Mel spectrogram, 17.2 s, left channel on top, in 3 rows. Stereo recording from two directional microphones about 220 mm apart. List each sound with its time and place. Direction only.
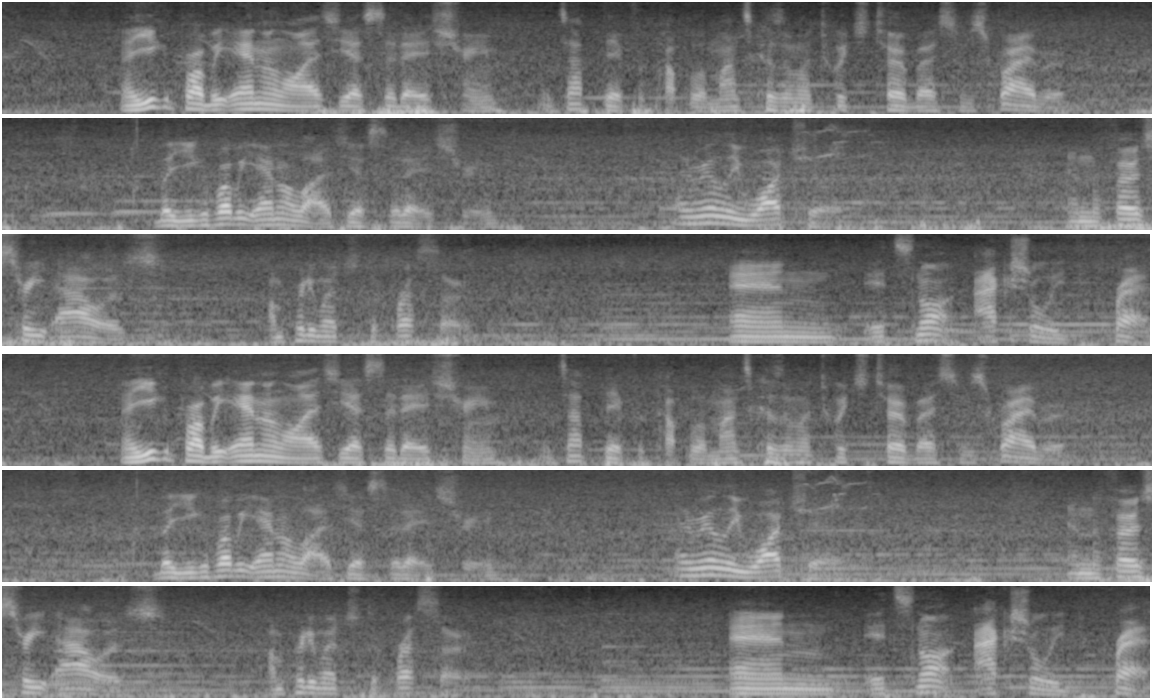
0.6 s speech: 5° right (ahead or behind)
6.5 s speech: 20° left (ahead or behind)
9.2 s speech: 5° left (ahead or behind)
11.3 s speech: 10° left (ahead or behind)
15.1 s speech: centre (ahead or behind)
